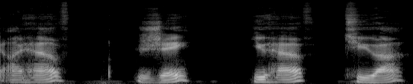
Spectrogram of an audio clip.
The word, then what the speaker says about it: tu as: You've learned how to say I have, j'ai, you have, tu as. Notice we're not pronouncing the S.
